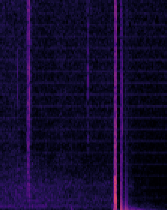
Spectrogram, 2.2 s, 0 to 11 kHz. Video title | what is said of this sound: 2024 Lexus GX 550 Premium+ (POV First Drive) | le bruit sourd de la porte fermée est vraiment très solide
